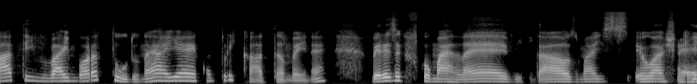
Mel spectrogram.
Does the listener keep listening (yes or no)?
no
